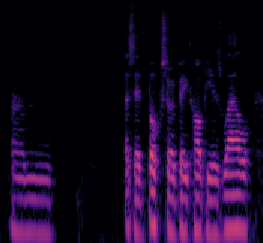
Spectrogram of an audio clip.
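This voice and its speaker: A man speaks with a fairly low pitch. His intonation is flat and monotone. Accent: Welsh. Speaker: retro gaming youtuber. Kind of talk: casual video monologue. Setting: small home room. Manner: fast; hesitant, repeats words.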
